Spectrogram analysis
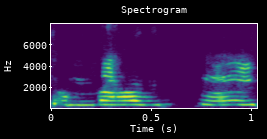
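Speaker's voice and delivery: very high, teary, sobbing crying voice. Retelling what he said in full tears, imitating someone crying. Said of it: "He's like crying".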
